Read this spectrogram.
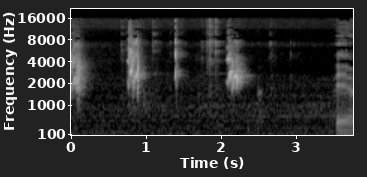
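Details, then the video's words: Happy morning sounds from pet budgerigars indoors: three sharp, buzzy chirps spaced roughly a second apart, then a person's voice at the very end. "happy sound for Budgies"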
